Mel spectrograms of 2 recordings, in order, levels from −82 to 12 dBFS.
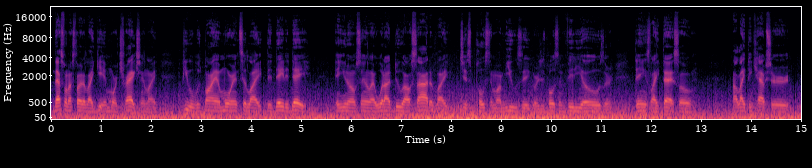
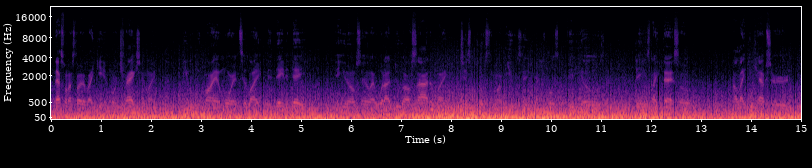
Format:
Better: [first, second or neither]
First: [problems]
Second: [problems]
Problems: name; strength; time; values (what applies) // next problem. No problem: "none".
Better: first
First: wind noise on the microphone; occasional gusts; 15 dB below the speech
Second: wind noise on the microphone; heavy; 2 dB above the speech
